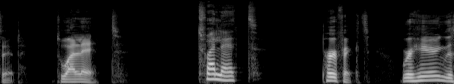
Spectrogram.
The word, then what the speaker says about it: toilettes: There's an S at the end of the word for bathrooms, even though you don't pronounce it. Toilette.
